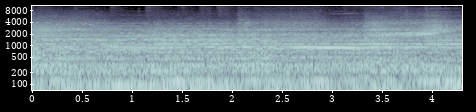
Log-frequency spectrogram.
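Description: Film soundtrack of a large starship in space: a deep, steady engine rumble under dramatic music. A rising whine comes in near the end.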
